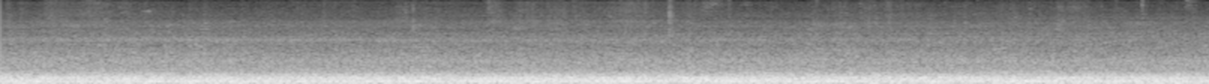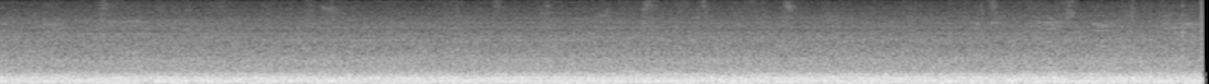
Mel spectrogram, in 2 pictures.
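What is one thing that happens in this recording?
Jet engines roar steadily inside an airliner cabin in flight.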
